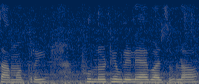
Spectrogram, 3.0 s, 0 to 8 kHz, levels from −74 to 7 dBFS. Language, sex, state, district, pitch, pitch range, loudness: Marathi, female, Maharashtra, Aurangabad, 230 Hz, 230-240 Hz, -29 LUFS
